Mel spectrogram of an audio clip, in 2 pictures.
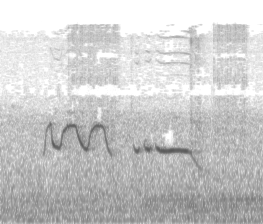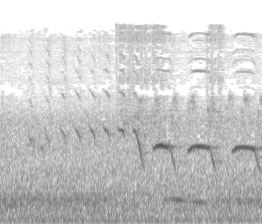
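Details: White-rumped shama master song for training songbirds: varied whistled notes, a looping phrase, level whistles and a fast series of short rising notes, followed by more slurred whistles, all fairly continuous.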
